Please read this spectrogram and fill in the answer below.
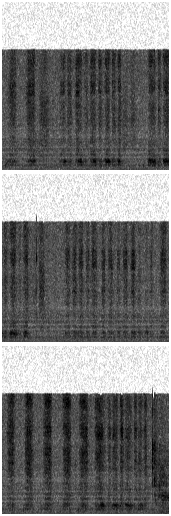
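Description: Pastel pencil scratching over pastel paper in runs of quick short shading strokes, several a second, with brief pauses between the runs.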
